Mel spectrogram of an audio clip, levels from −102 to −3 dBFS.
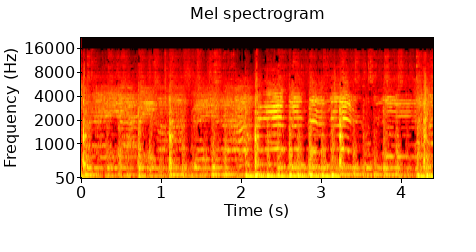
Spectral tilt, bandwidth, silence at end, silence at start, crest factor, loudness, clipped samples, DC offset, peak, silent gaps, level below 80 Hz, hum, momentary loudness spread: -4 dB/octave; 15.5 kHz; 0 s; 0 s; 24 dB; -28 LUFS; under 0.1%; under 0.1%; -6 dBFS; none; -54 dBFS; none; 8 LU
